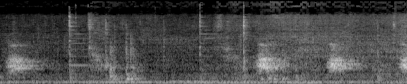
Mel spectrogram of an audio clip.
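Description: Mutton pieces, already mostly cooked, hit a hot pan and sizzle, with soft frying hiss and a few stirring clatters and pops spread over a few seconds, close and moderately loud, no voices.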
